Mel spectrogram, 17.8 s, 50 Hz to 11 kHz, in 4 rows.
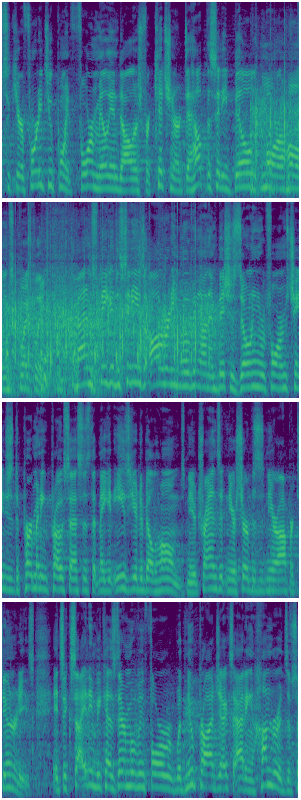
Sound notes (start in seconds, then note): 8.6 some Applause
